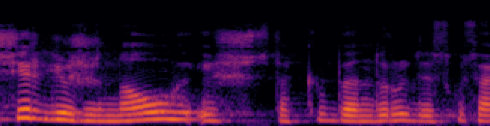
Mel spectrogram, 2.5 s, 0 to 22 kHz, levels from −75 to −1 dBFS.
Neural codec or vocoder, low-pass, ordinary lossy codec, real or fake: autoencoder, 48 kHz, 128 numbers a frame, DAC-VAE, trained on Japanese speech; 19.8 kHz; MP3, 48 kbps; fake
